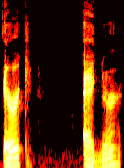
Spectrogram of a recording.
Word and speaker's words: Erik Angner: we are joined by Eric agner did I say it correctly there's two ends in there and I prob you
